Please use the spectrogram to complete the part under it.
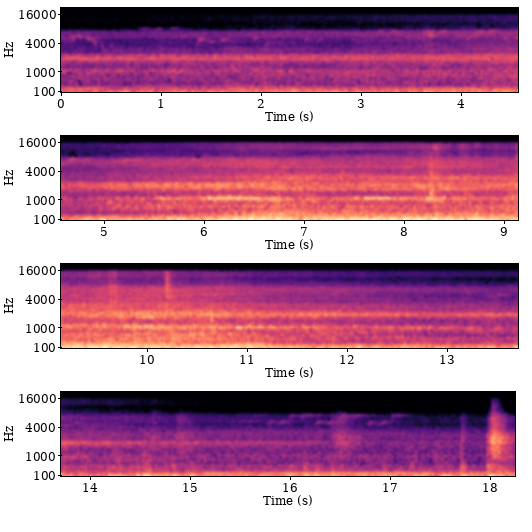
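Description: A tram approaches, rumbles past close by and fades into the distance.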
